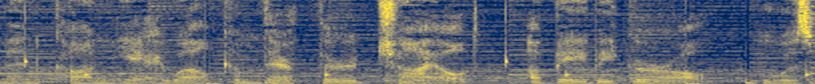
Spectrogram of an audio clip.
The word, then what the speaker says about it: Chi: refer to chicago as chi pronounced as shy for short some west the last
